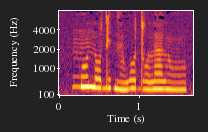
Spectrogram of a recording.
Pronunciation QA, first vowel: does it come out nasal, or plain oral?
nasal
